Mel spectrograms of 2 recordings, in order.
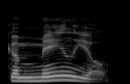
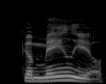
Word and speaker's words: Gamaliel: And the proper pronunciation is Gamaliel. Gamaliel.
